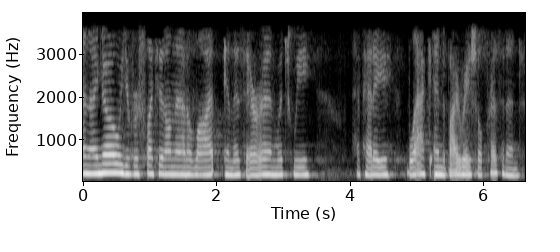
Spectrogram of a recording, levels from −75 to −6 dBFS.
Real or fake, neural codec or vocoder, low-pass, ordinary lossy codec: fake; codec, 24 kHz, 1.2 kbps, DualCodec; 3.6 kHz; MP3, 24 kbps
